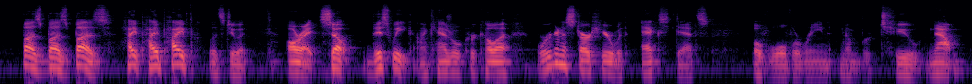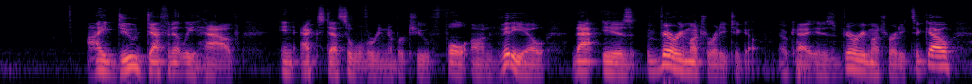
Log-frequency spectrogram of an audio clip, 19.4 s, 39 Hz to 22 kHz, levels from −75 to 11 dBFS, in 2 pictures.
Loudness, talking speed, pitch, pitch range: -23 LUFS, 180 wpm, 100 Hz, 85-115 Hz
